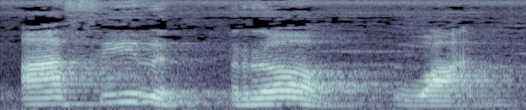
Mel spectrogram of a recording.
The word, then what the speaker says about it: आशीर्वाद: अब जैसे देखो आशीर्वाद, आशीर्वाद, जब आशीर्वाद लिखते हैं तो रेफ वा पर रहता है, अब पढ़ते क्या है, आशीर्वाद, आशीर्वाद, लेकिन वहां पर नहीं।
